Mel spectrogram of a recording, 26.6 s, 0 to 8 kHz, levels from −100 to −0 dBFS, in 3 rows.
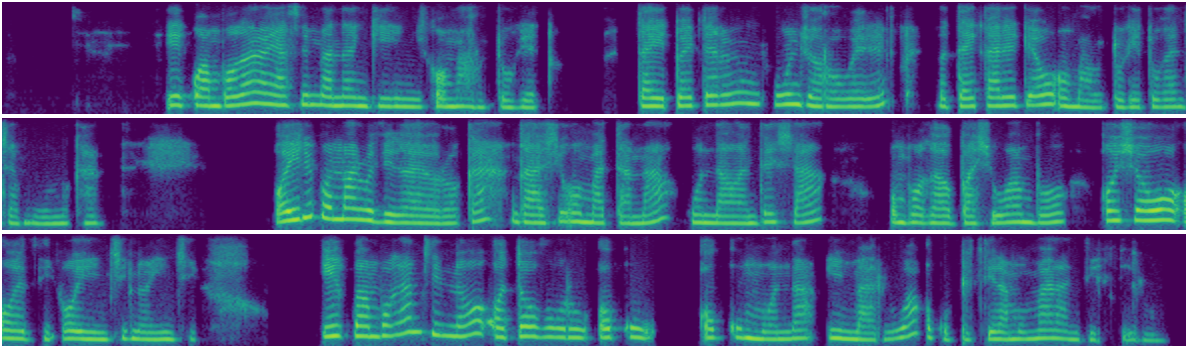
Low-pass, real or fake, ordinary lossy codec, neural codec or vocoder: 7.2 kHz; fake; Opus, 16 kbps; codec, 16 kHz, 2 kbps, FunCodec, trained on Chinese and English, 25 frames a second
